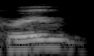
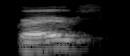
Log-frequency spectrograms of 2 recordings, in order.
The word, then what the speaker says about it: Greaves: at their prospects um jet geves Graves Greaves I think it's pronounced Greaves um it's been a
